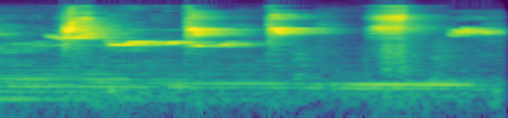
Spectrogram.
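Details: Young male spotted bulbul in a cage sings short whistled notes at a medium pitch, broken by four bright, high, burry bursts spaced about half a second apart, with a faint low hum underneath.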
